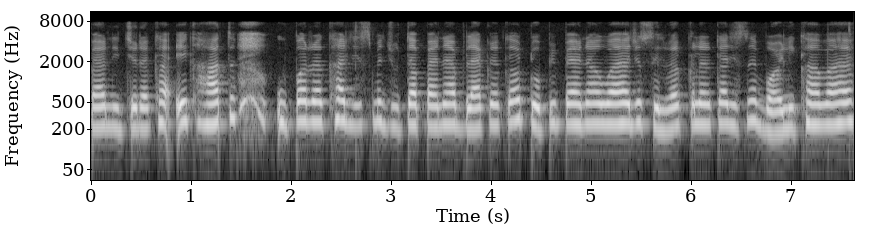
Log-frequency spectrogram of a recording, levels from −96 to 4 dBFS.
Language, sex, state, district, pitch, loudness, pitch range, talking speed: Hindi, female, Chhattisgarh, Korba, 235 Hz, -17 LUFS, 220-250 Hz, 250 wpm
